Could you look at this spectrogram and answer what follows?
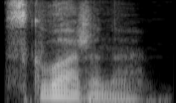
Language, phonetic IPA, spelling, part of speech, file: Russian, [ˈskvaʐɨnə], скважина, noun, Ru-скважина.ogg
- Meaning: 1. chink, crack, slit, gap, interstice, rift 2. pore, hole, aperture 3. borehole, drill hole 4. oil well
